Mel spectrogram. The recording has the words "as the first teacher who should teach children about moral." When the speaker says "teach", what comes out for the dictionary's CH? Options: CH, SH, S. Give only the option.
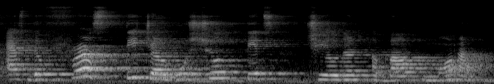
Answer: S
